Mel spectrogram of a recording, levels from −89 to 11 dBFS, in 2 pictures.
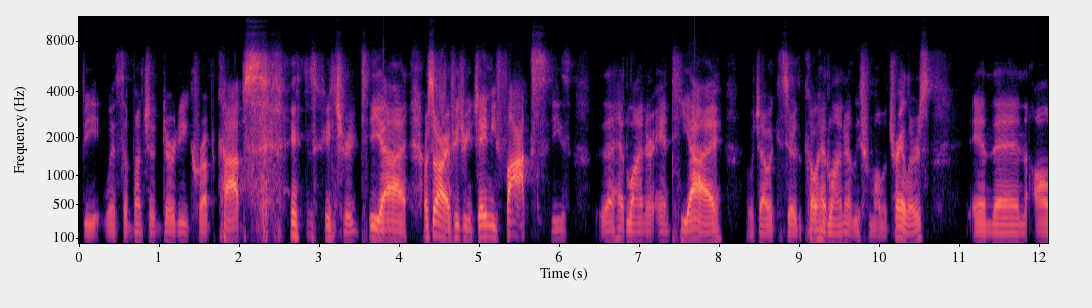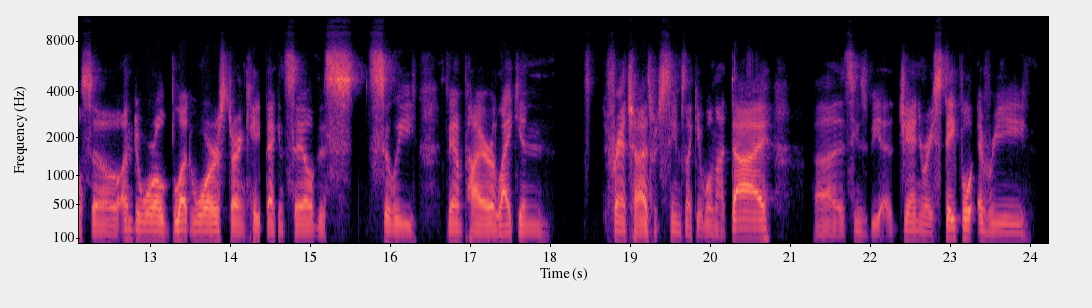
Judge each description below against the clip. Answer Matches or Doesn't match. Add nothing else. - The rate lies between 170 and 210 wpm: Doesn't match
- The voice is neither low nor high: Doesn't match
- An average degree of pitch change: Matches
